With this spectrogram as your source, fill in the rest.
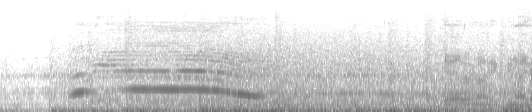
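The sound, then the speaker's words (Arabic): A long, drawn-out cat meow rises and slowly falls, followed by a shorter meow near the end, heard over a steady bed of street noise and murmuring voices in a square full of vehicles, with traffic signals, car horns, men talking loudly and a simit seller. “صوت إشارة المرور بوق السيارات رجال يتحدثون بأصوات عالية صوت بائع السميد وصوت قطط”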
